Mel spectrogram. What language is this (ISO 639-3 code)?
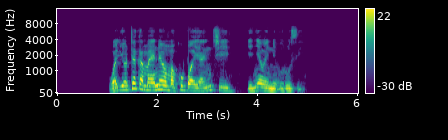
swa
